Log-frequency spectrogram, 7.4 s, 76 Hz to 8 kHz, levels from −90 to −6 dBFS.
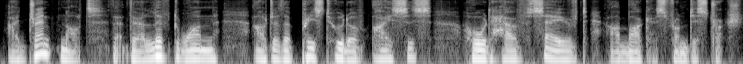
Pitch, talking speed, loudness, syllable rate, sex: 100 Hz, 160 wpm, -19 LUFS, 4.7 syllables/s, male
